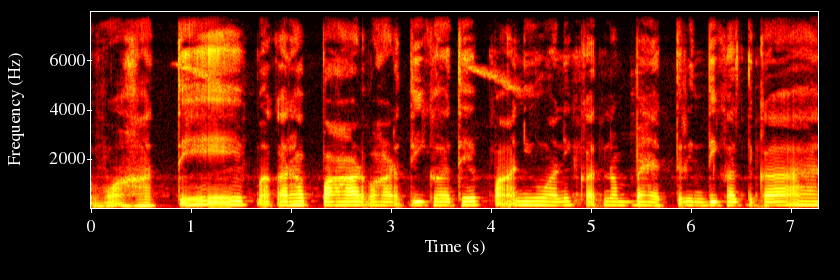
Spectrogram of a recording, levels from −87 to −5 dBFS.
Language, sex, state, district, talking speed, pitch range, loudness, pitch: Chhattisgarhi, male, Chhattisgarh, Rajnandgaon, 100 wpm, 130-140 Hz, -20 LUFS, 135 Hz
